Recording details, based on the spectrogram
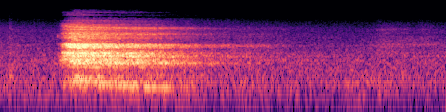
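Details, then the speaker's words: Demonstration of the Active Cycle of Breathing Technique: a long, quiet, breathy low huff lasting about two seconds and fading, meant to move mucus from the smaller peripheral airways at the lung bases, with a faint static-like mucus crackle. "you might need to do a low long huff and that will move the mucus in the smaller peripheral airways down in the bases of your lungs"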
